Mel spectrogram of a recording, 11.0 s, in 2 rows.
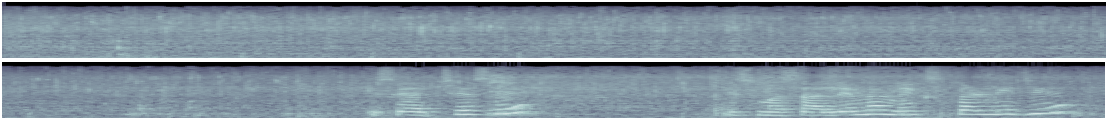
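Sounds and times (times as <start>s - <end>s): paste sizzling in oil: 0.0s - 11.0s.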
